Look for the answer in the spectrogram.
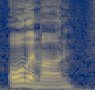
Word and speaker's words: Olemaun: It's the sheriff um, Eben o- I can never pronounce that o- um, Olemaun, O L E M A U N, Eben Olemaun.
